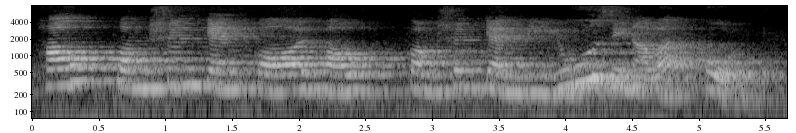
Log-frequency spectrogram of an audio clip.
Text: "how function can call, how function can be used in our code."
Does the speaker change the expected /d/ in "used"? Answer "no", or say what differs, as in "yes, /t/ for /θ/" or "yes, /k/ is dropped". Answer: yes, /d/ is dropped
